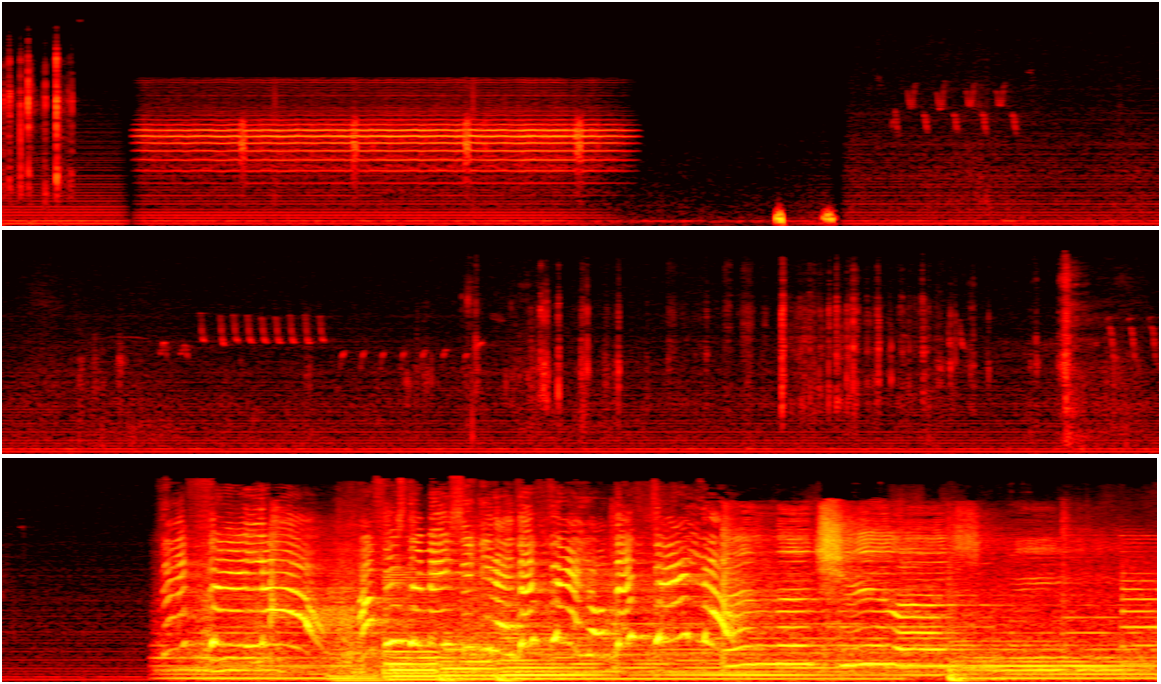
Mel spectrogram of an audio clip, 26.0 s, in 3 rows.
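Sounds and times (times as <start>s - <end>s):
small birds chirping: 6.4s - 7.9s, 9.2s - 12.8s, 15.7s - 17.7s
clicks and rustles: 11.7s - 17.1s.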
